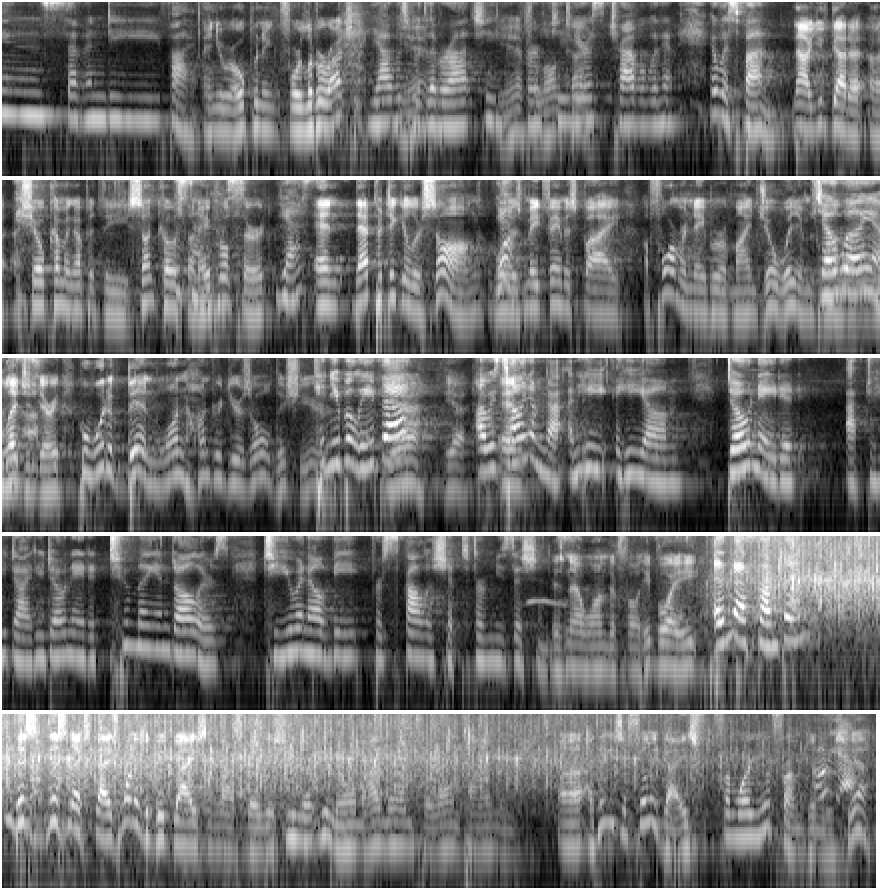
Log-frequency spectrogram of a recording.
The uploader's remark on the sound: Live at the South Point Casino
